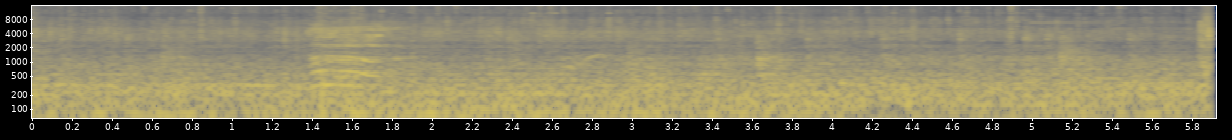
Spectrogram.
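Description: A fireball bursts with a loud whoosh and roars.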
